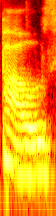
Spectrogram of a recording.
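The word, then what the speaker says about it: Powls: How is it pronounced? It is Powell's, Your Honor. Oh, Powell's.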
